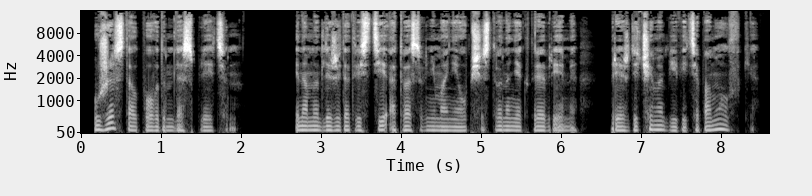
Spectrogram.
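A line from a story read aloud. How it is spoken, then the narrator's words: Even, level voice. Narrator (Russian): ровным голосом ответил Сомерсет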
